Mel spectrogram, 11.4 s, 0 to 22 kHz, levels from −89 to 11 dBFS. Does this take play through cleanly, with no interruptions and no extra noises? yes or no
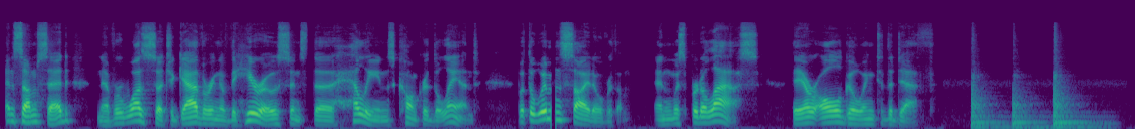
no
